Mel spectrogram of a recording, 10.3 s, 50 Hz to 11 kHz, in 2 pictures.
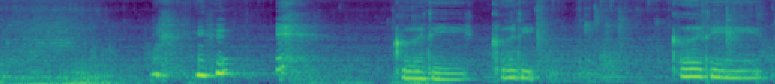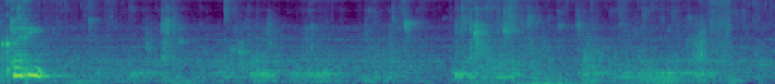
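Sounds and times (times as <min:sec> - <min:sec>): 
speech: 0:02.7 - 0:03.8, 0:04.5 - 0:05.6
water running from a tap or shower rinsing off soap foam: 0:02.7 - 0:10.3
soft wet rubbing: 0:03.5 - 0:10.3.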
